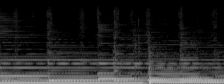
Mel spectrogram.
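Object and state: Nothing is struck.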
